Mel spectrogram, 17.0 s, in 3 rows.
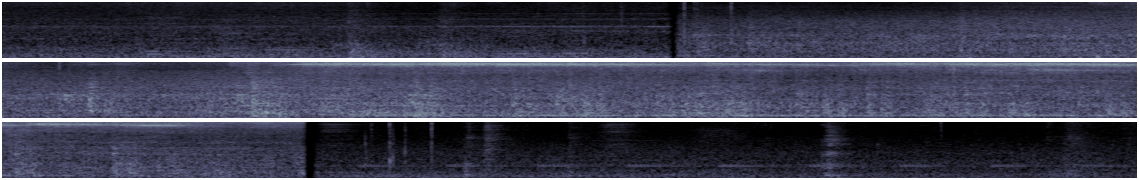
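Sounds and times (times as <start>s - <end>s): electric train rumbling past: 0.0s - 17.0s
high wheel squeal: 4.6s - 12.9s.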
